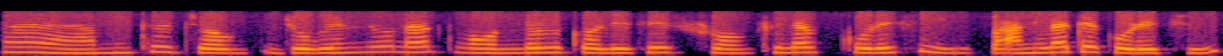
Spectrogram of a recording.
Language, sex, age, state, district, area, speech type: Bengali, female, 18-30, West Bengal, North 24 Parganas, rural, conversation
